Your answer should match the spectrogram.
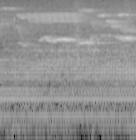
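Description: Wild birds singing: thin, drawn-out whistled notes, some gliding in pitch, over a steady low background hum.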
